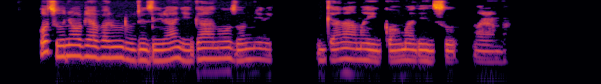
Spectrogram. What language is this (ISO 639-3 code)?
ibo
